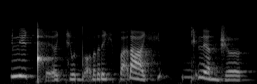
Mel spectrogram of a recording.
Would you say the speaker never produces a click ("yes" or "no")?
no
